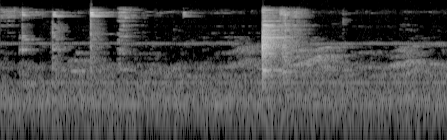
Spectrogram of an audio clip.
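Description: Stainless steel kitchenware clinking as chopped green chillies are tipped from a small steel bowl into a steel mixer jar: a few light ticks in the first second, then one louder metallic clink that rings briefly, about two and a half seconds in.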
